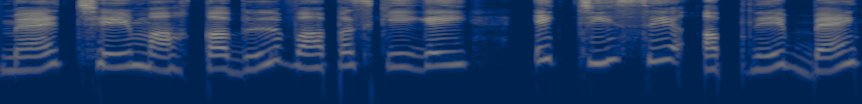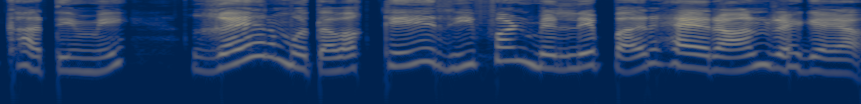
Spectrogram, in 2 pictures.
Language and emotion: Urdu, surprised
